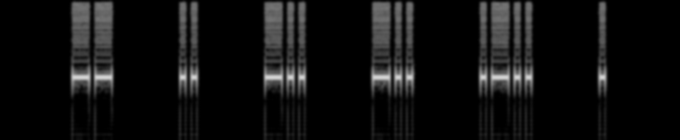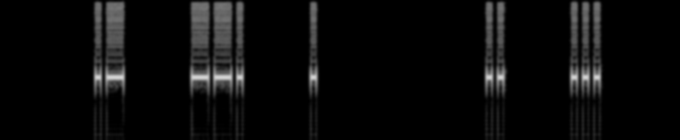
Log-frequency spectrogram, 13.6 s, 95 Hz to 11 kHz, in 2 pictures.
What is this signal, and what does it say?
Morse code, heard as a keyed tone, about 21 wpm, spaced as for 10 wpm, 800 Hz. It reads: MIDDLE AGE IS
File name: Spaced / Chuckles Spaced-mp3s / MiddleAge sp @20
